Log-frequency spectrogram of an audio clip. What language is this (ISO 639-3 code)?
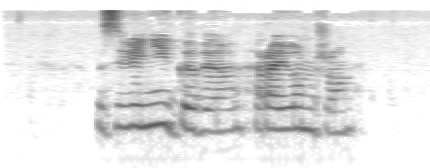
chm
